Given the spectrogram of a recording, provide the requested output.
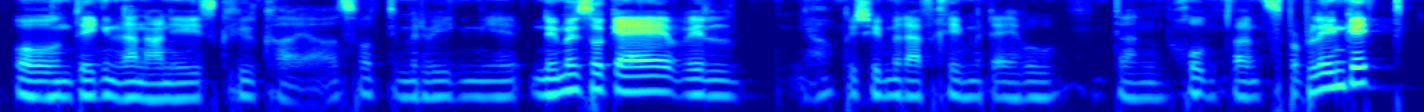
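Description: Low-voiced Swiss German man chatting. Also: quick pace. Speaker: podcast guest. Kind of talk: casual interview chat.

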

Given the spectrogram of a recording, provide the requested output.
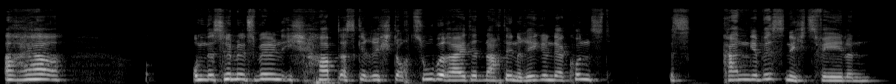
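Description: A man reading a fairy tale, voicing a small, frightened dwarf cook with a high, trembling, pleading voice. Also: steady tone, measured pace.

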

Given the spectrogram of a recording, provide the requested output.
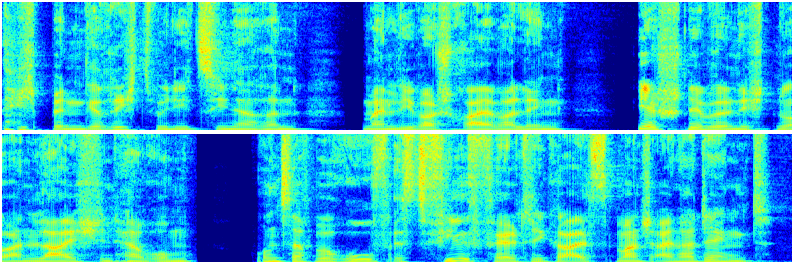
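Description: A man voicing a sharp-tongued young woman necromancer in an audiobook, brisk and teasing. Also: fairly low pitch, close to an everyday voice. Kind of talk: audiobook character voice.

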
